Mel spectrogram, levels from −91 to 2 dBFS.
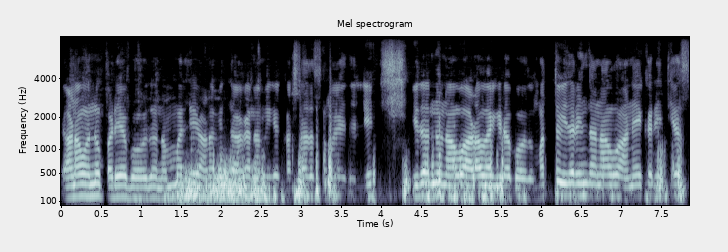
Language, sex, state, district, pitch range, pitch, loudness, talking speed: Kannada, male, Karnataka, Bellary, 145-165 Hz, 155 Hz, -15 LUFS, 120 wpm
